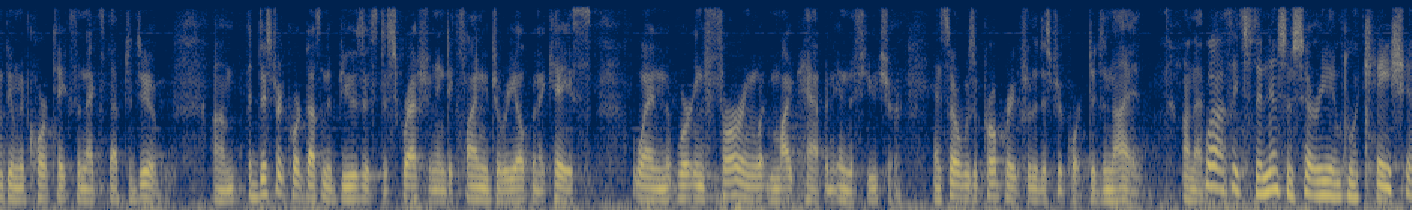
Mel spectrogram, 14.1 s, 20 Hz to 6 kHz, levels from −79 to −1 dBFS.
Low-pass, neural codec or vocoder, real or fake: 5.4 kHz; codec, 16 kHz, 2 kbps, FunCodec, trained on Chinese and English, 25 frames a second; fake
